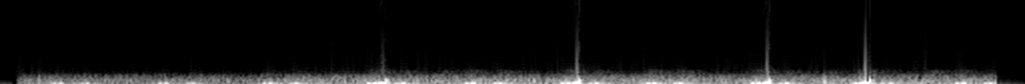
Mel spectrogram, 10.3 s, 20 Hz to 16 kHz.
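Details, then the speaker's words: Blood-pressure measurement training, stethoscope over brachial artery, cuff inflated 30 mmHg above estimated systolic then deflated 2–3 mmHg/s: soft tapping Korotkoff sounds over low rumble, about one a second. "mở van ra chậm xả hơi với tốc độ 2 đến 3 mm thủy ngân trên giây khi áp suất hạ xuống sẽ nghe được các tiếng động có rốc"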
